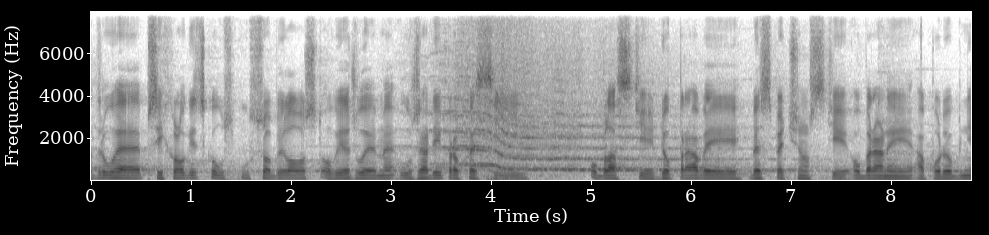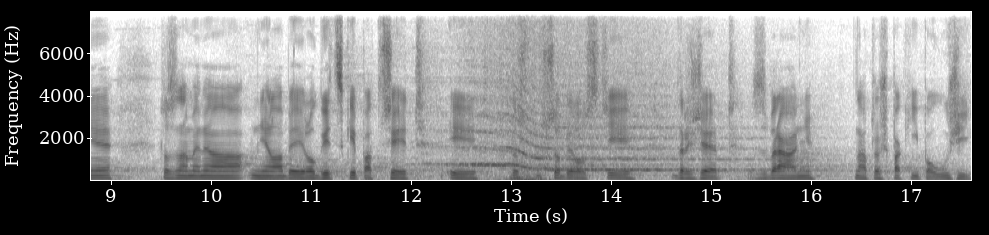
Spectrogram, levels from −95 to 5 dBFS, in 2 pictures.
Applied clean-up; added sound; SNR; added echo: none; Race car, auto racing / Accelerating, revving, vroom; 10 dB; none.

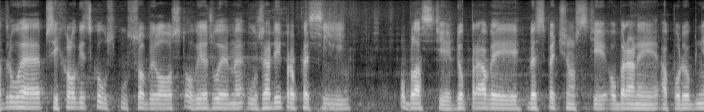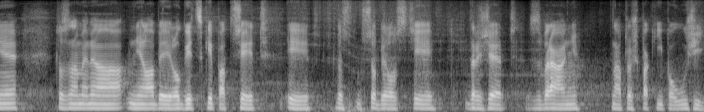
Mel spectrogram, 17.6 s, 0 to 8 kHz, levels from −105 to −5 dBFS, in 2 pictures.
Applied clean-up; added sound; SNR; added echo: neural separator model SepFormer DNS4.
